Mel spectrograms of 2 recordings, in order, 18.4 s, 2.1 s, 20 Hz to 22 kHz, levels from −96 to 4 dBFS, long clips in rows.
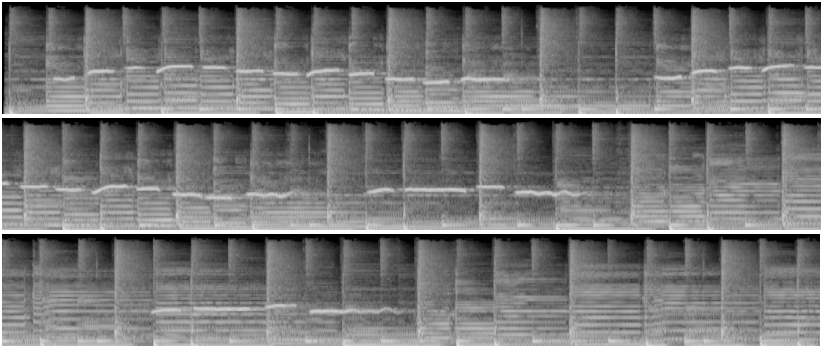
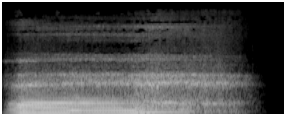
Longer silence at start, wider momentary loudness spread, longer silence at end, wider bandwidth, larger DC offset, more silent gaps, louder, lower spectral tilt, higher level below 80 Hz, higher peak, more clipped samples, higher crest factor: about the same, 0 s vs 0.05 s; second, 5 LU vs 14 LU; second, 0 s vs 0.35 s; first, 18 kHz vs 12 kHz; neither; neither; first, -18 LUFS vs -24 LUFS; second, -4.5 dB/octave vs -8 dB/octave; first, -26 dBFS vs -38 dBFS; first, -2 dBFS vs -8 dBFS; neither; about the same, 16 dB vs 16 dB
